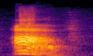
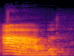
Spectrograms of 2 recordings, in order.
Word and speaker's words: אב: we put these two words together we got av i didn't say ab in bait in the script if there's a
